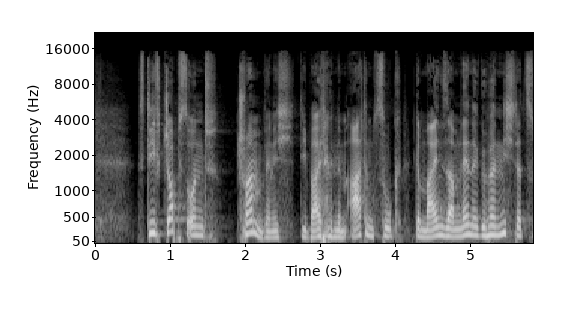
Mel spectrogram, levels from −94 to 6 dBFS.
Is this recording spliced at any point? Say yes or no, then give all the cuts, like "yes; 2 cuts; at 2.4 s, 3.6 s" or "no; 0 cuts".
yes; 1 cut; at 2.2 s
